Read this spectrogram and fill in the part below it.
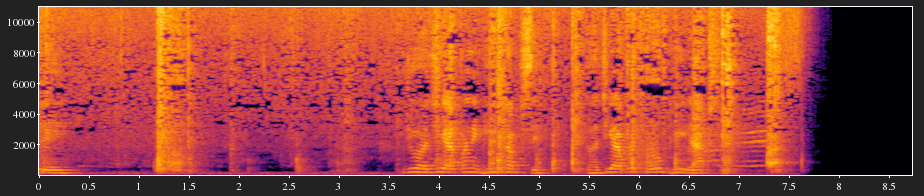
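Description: A metal spoon scrapes and stirs against a metal pot.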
